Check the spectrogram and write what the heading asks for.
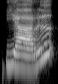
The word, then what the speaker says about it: Jahre: Ya, jadi huruf J dalam bahasa Jerman tidak diucapkan J, tapi seperti menyebutkan huruf Y. Ya, jadi Jahre alt.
